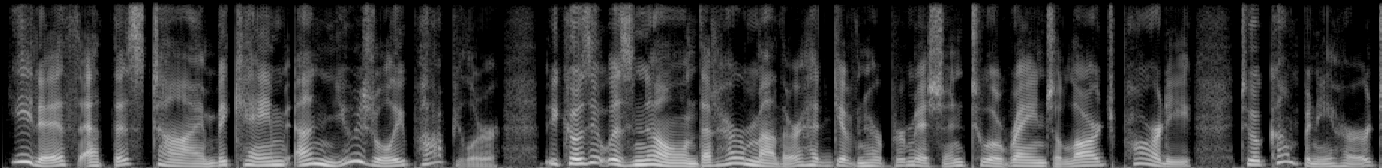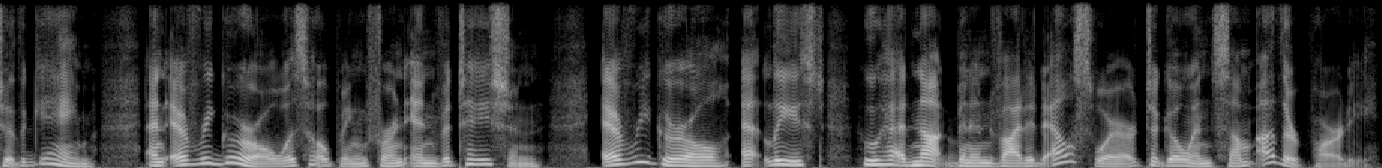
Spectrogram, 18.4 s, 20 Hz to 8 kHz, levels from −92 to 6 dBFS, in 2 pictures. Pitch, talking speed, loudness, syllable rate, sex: 165 Hz, 170 wpm, -22 LUFS, 5.3 syllables/s, female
